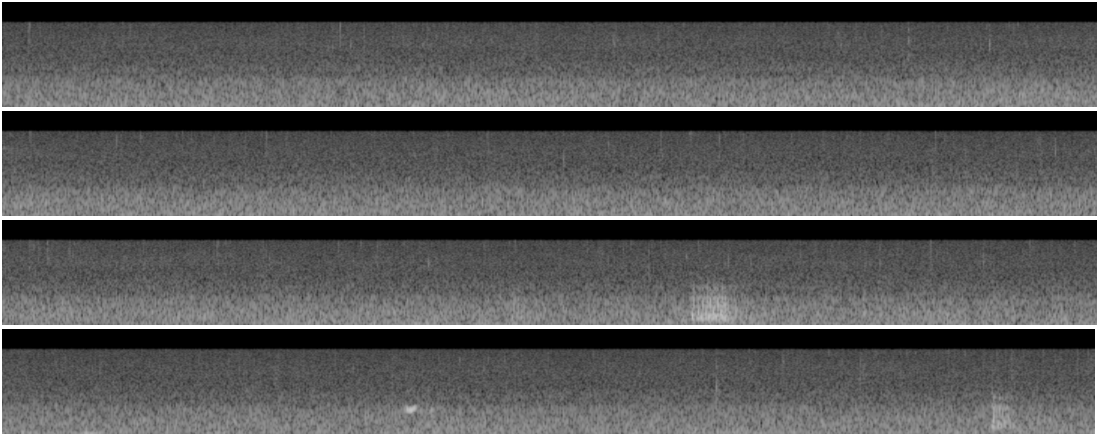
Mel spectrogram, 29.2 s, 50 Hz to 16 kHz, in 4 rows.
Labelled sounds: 19.2	19.4	humpback whale, 1.3 to 1.4 kHz

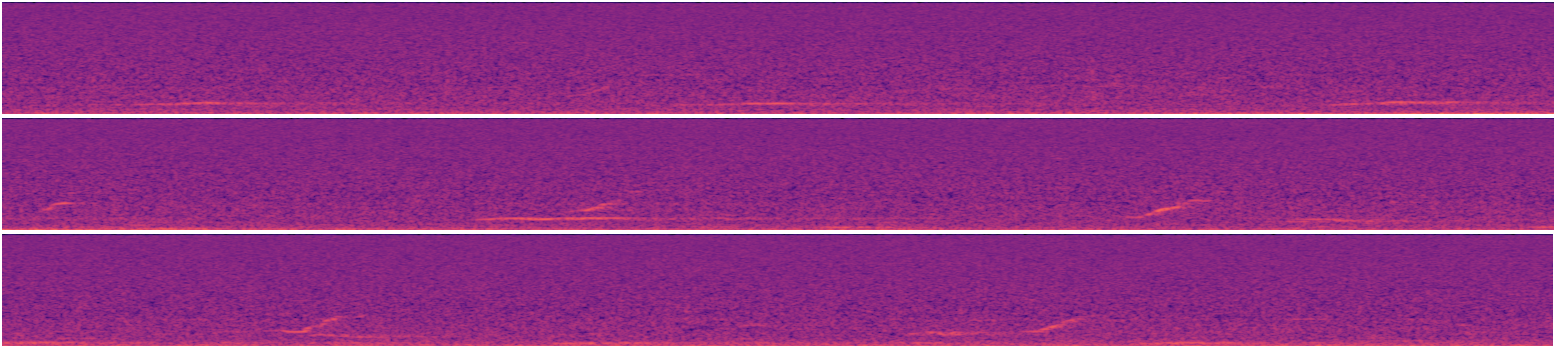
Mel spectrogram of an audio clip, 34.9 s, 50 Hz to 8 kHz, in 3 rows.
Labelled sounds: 20.4	20.7	humpback whale, 0.80 to 0.93 kHz

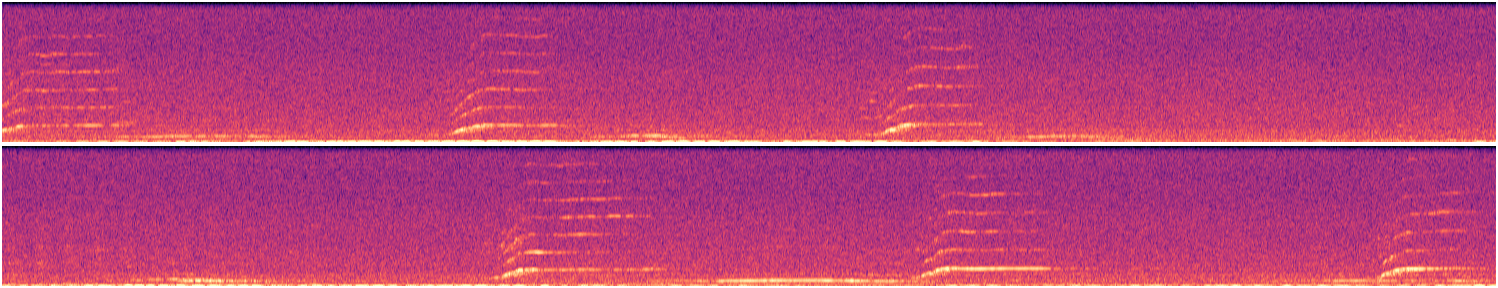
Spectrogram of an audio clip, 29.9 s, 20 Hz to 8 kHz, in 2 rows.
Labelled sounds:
0.0	1.0	humpback whale, 0.80 to 6.1 kHz
4.6	6.1	humpback whale, 0.80 to 6.2 kHz
8.9	9.7	humpback whale, 0.80 to 6.5 kHz
19.9	21.2	humpback whale, 0.80 to 7.0 kHz
24.2	25.4	humpback whale, 0.80 to 5.3 kHz
28.8	29.6	humpback whale, 0.80 to 5.4 kHz

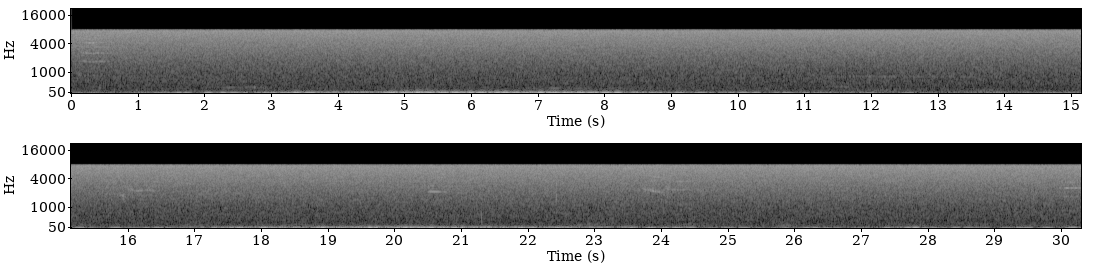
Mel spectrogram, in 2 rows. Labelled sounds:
0.1	0.5	killer whale, northern resident, G clan, call N24ii, 1.6 to 4.3 kHz
16.0	16.4	killer whale, northern resident, G clan, GG subclan, call N23ii, 2.1 to 2.5 kHz
20.5	20.7	killer whale, northern resident, G clan, call N24ii, 2.1 to 2.2 kHz
23.7	24.1	killer whale, northern resident, G clan, GG subclan, call N23ii, 2.0 to 2.5 kHz
30.0	30.3	killer whale, northern resident, G clan, call N24ii, 2.5 to 2.6 kHz

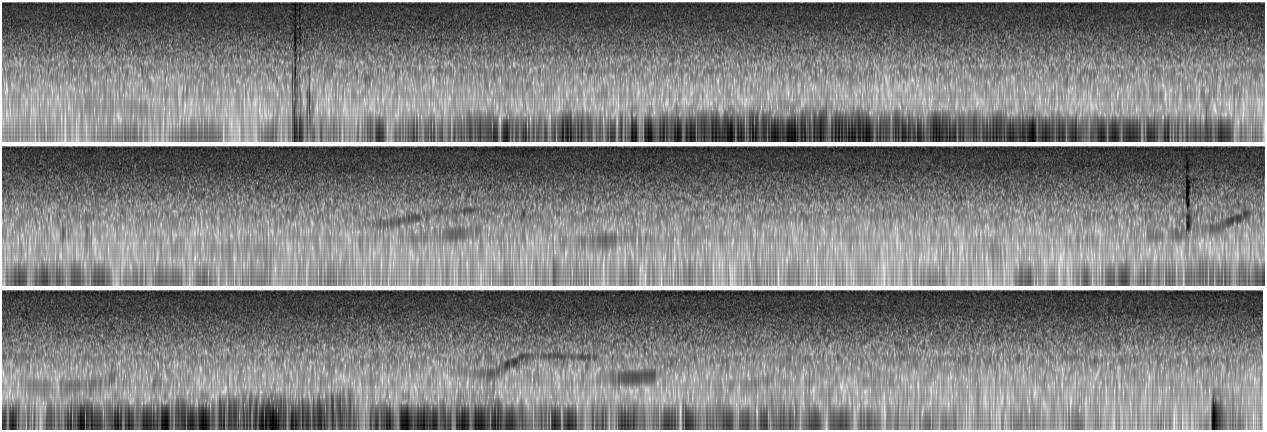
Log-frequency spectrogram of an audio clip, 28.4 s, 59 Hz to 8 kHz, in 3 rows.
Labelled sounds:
22.8	23.2	humpback whale, 0.80 to 0.99 kHz

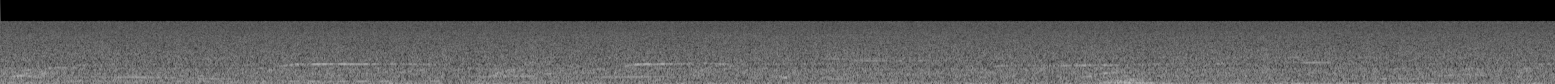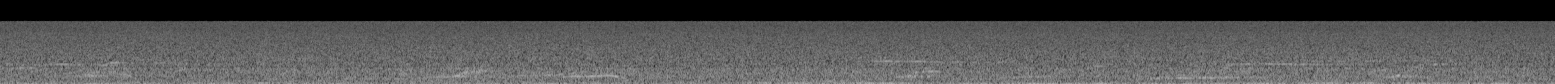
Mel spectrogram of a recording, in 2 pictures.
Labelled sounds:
2.8	3.4	humpback whale, 0.83 to 1.0 kHz
6.2	6.7	humpback whale, 0.83 to 1.0 kHz
8.5	8.8	humpback whale, 1.1 to 1.2 kHz
13.0	13.3	humpback whale, 0.99 to 1.2 kHz
24.3	24.6	humpback whale, 0.96 to 1.2 kHz

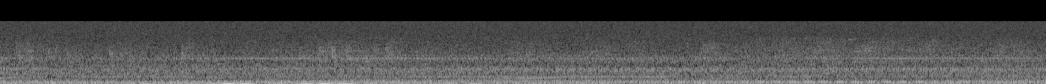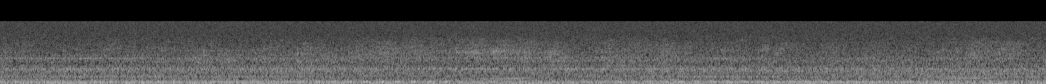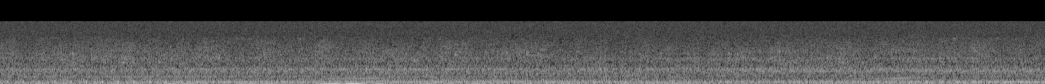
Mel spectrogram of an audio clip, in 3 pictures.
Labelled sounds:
15.0	15.3	vessel noise, 1.6 to 1.8 kHz

